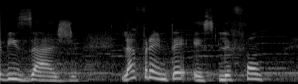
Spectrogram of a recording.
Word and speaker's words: visage: Y como se escribe con una sola S, suena como Z, le visage.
